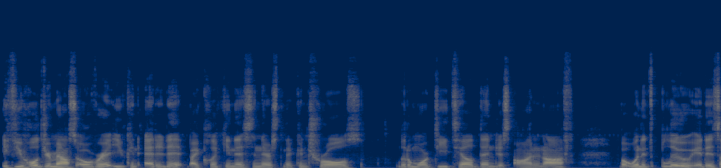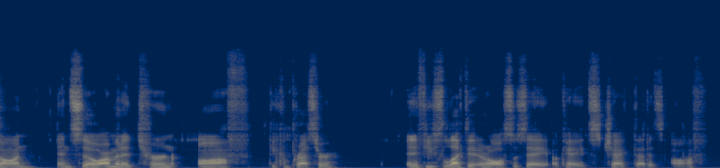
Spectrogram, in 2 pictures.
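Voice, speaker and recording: A man with a fairly low voice narrates a screencast tutorial. He talks informally and casually, like a host walking a viewer through software, with an upbeat and self-deprecating manner. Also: a little fast. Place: voice-over on a screen recording.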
